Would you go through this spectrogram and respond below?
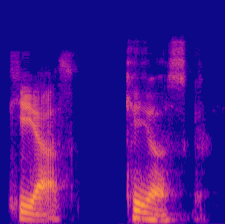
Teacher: the first syllable is stressed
